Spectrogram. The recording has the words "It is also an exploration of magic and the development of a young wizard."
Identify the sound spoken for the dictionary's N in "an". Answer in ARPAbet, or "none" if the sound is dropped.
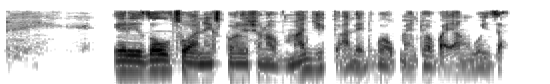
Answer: N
